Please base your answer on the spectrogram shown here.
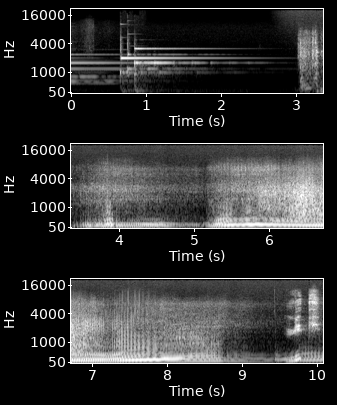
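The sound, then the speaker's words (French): A Porsche sports car roars at full speed along the left lane of a motorway. The engine drone is loud and sweeps up and down in pitch several times, after a few seconds of faint tones and near silence. “Et dans sa Porsche, et roule à toute allure sur la voie de gauche de l'autoroute.”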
